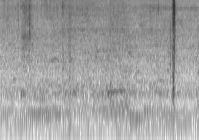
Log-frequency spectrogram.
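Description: A stack of newspapers rustles as it drops onto loose cabbage leaves.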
